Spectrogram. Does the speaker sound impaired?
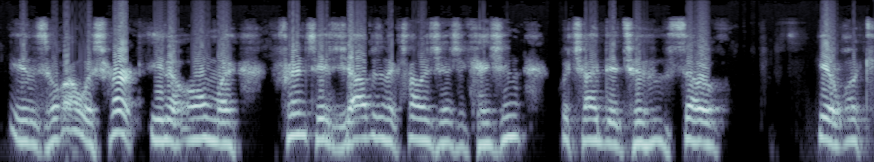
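Yes: cerebral palsy, mild; present from birth, birth injury affecting motor skills, diagnosed around age 65 at Mayo Clinic, not severely affected; walks on toes, walks fast, shuffles feet, slips and falls on uneven ground; speech a little slurred, choked about a dozen times, swallowing affected.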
